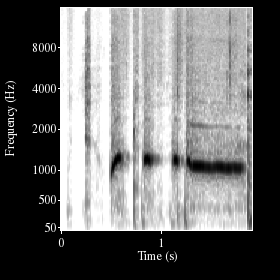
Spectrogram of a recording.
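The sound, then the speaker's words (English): Someone imitates a person whistling: a few short whistled notes, one rising, then a long steady tone that slowly sinks, with a few breathy clicks between notes and no talking. “And I'm like, who's whistling?”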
